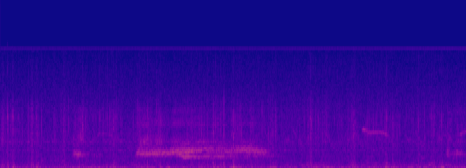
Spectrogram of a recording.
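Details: Lekking male black grouse in courtship display: one long breathy hiss lasts about a second, with faint bird chirps and background noise around it.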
